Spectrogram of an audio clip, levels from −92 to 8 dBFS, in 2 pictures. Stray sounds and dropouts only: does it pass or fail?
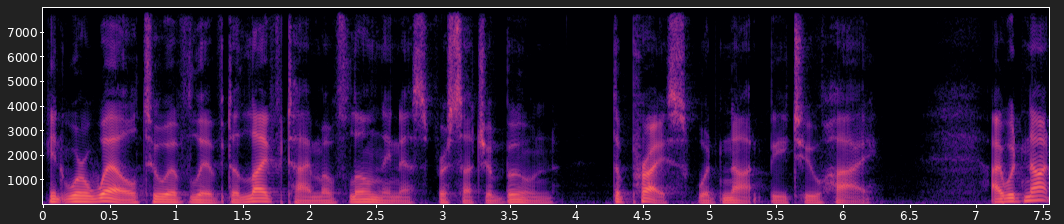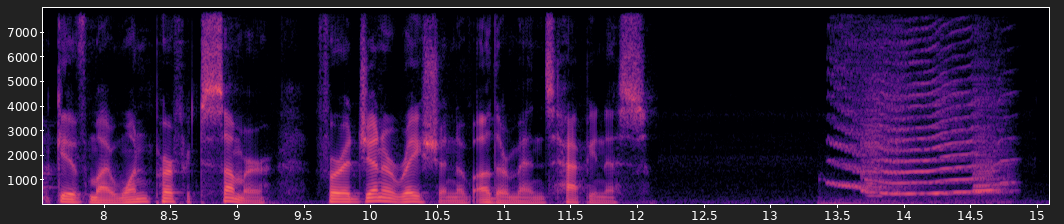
fail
